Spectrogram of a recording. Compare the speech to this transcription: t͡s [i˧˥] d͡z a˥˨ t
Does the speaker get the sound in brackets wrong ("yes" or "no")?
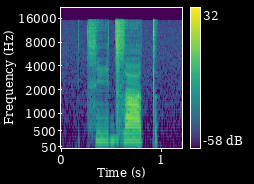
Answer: no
